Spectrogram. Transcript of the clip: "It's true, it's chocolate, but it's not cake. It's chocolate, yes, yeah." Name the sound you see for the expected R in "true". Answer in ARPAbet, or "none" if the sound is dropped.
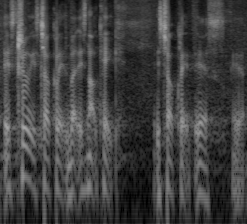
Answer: R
